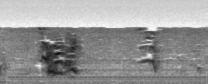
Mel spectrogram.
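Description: A dog yelping: a short, sharp yelp about half a second in and a briefer falling whine near the middle, over a steady low hum.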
